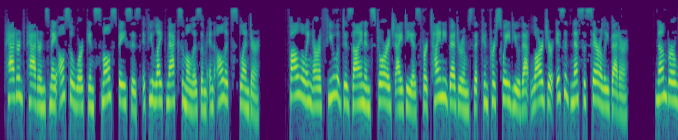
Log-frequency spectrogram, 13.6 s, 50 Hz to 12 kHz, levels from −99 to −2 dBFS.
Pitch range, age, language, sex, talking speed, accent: 190-245 Hz, 40-59, English, female, 170 wpm, American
